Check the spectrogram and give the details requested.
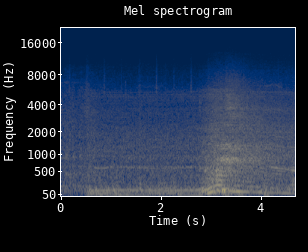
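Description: Honda Civic Type R's 2.0-litre turbocharged four-cylinder engine running through a Spoon N1 cat-back exhaust. It flares up in a brief rev about three seconds in, then settles back toward idle.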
